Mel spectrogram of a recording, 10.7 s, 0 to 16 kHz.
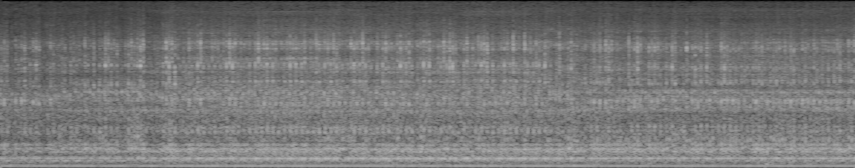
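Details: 2005 BMW E46 320d diesel, 73k miles, idling rough: uneven rattling beat like a misfire, quieter once warm, slight smoke pulling off; MAF unplugged made no difference; the failing crankshaft pulley was the cause.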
